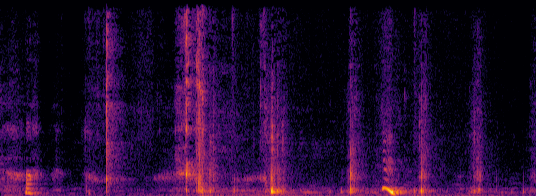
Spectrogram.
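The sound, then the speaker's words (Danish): A raw carrot is bitten and chewed. Many sharp, crunchy snaps come in an irregular rhythm, with softer chewing between them and no talking. “Det gør overhovedet ikke ondt. Altså som en slet, slet ikke ondt i min kæbe og spise en gulerod.”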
